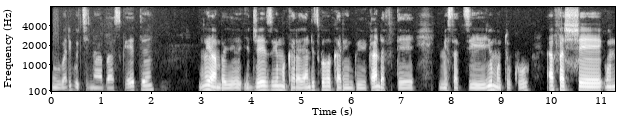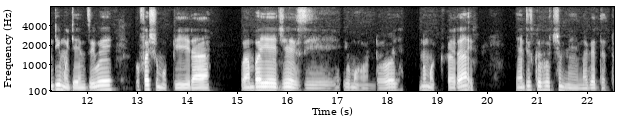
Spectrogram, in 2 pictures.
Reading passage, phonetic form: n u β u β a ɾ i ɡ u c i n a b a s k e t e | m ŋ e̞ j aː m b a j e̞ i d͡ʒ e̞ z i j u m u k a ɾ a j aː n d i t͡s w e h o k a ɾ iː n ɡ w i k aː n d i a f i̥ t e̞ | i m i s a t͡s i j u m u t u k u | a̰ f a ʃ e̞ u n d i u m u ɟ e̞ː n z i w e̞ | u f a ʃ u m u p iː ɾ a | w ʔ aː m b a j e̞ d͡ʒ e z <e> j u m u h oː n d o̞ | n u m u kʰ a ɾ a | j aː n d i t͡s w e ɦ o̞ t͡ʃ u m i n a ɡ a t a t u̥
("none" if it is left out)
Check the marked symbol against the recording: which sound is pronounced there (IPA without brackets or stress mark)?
i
